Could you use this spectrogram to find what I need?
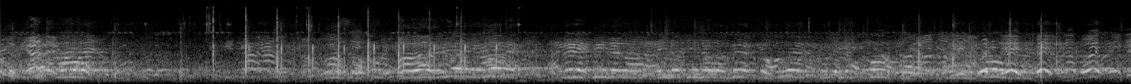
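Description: Men shout and call out across an open outdoor pitch.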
